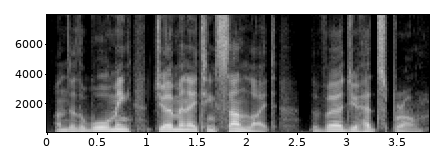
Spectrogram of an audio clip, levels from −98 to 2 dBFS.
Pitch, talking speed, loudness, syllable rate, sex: 125 Hz, 140 wpm, -16 LUFS, 5.4 syllables/s, male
